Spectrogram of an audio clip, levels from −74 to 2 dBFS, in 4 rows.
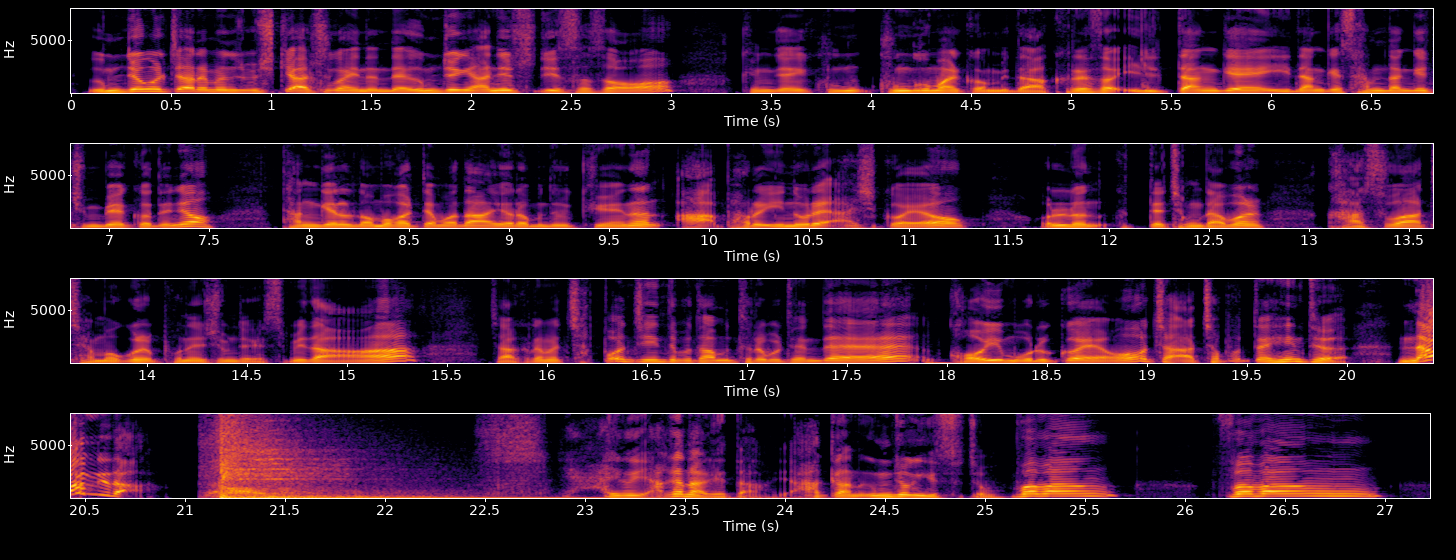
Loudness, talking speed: -17 LUFS, 340 characters per minute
